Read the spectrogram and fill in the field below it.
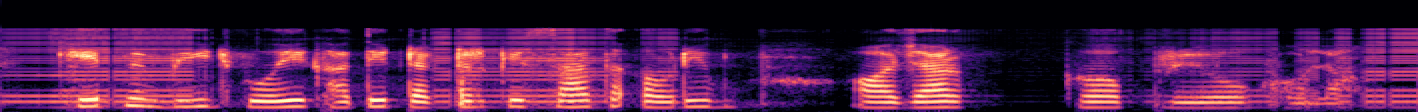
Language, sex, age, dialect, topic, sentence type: Bhojpuri, female, 18-24, Southern / Standard, agriculture, question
